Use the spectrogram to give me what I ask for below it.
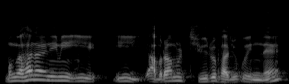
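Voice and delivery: normal talking voice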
